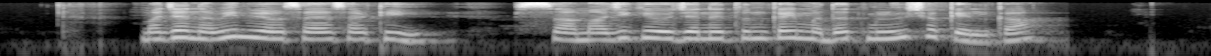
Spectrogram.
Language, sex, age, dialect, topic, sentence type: Marathi, female, 51-55, Standard Marathi, banking, question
